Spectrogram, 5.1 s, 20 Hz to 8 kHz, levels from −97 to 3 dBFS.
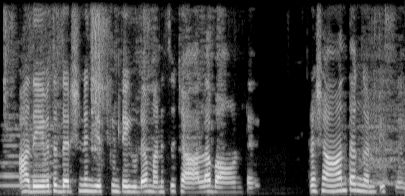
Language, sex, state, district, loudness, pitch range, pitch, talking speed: Telugu, female, Telangana, Karimnagar, -15 LUFS, 200-235 Hz, 220 Hz, 120 wpm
